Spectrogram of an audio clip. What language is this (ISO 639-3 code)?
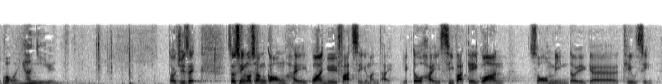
yue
